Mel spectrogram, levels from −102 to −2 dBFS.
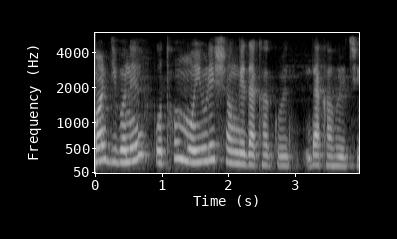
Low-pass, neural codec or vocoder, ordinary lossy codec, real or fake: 5.4 kHz; none; MP3, 48 kbps; real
